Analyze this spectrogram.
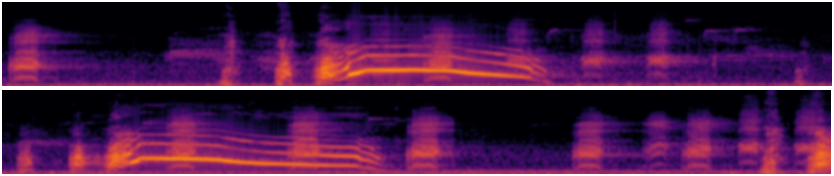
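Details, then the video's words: A captive male red wolf of an endangered species, at a conservation centre in South Salem, New York, gives two long, mournful howls that hold steady and then slide downward. "Endangered Red Wolf Howls"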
